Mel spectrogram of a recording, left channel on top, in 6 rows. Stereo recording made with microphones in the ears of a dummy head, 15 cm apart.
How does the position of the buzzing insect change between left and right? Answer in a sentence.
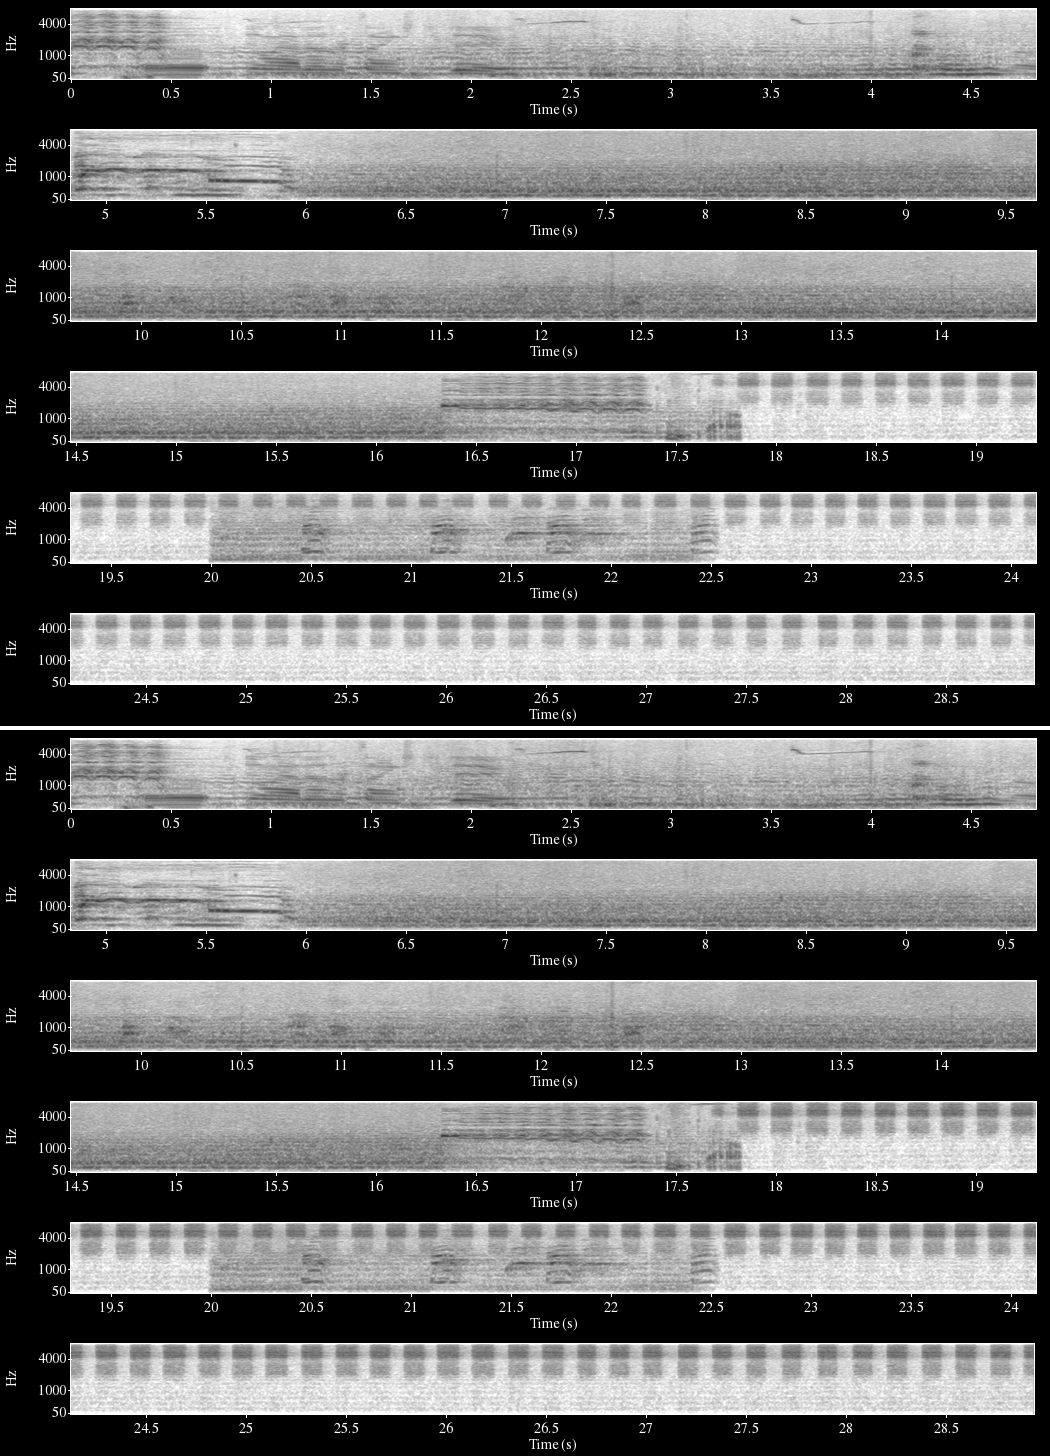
You can hear the buzzing insect move from right to left and back again.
